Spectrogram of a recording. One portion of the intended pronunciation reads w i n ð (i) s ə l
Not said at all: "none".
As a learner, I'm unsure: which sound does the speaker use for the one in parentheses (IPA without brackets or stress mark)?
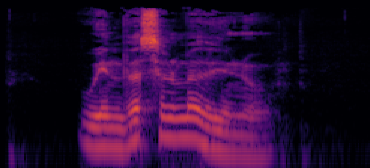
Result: æ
